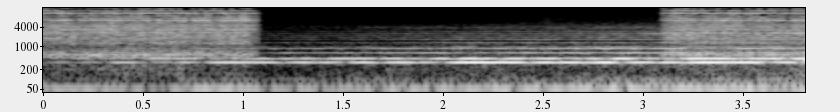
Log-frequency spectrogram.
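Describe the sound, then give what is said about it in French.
A telephone rings with a bright, buzzing electronic tone in two bursts separated by a short pause, fairly loud, with no one speaking: a phone call to Édith Cresson from François Mitterrand, who wants to have lunch with her. “Quelques jours avant cette annonce, elle reçoit un coup de téléphone.”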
